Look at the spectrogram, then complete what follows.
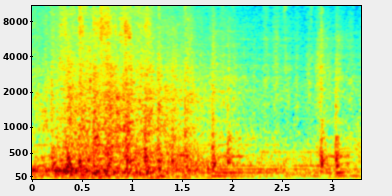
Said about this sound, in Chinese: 当呼啸而过的高铁穿过那些隧道时，他们正站在绿皮火车上，一步步接近家乡。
